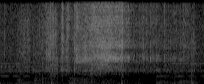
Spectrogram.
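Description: Embroidery thread drawn through crocheted yarn fabric with a needle: a soft hiss lasting about a second, starting just over a second in. Quiet background music with a steady low pulse plays throughout.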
